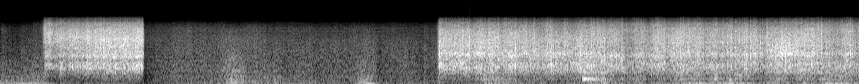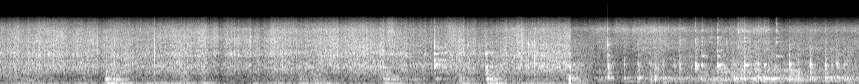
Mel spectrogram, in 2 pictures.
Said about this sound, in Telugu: ఇందులో ఇంకా కొంచెం ఒక స్పూన్ ఆయిల్ వేసుకొని ఈ కడిగి పెట్టుకున్న గోంగూర ఇందులో వేసేసుకుందాం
